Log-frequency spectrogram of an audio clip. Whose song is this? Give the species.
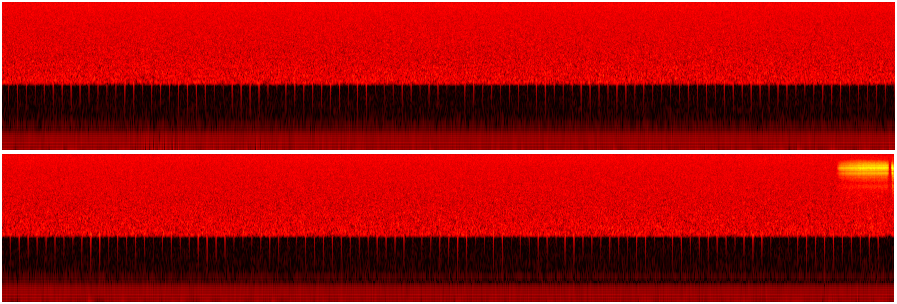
Poecilimon sanctipauli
